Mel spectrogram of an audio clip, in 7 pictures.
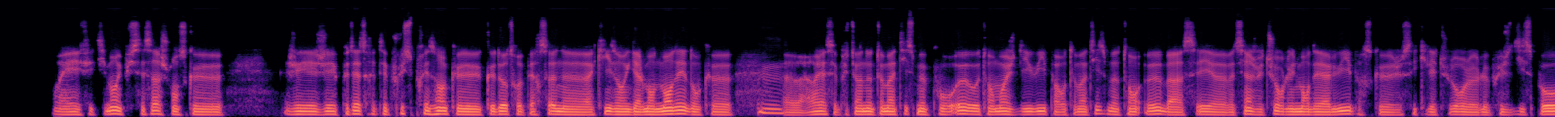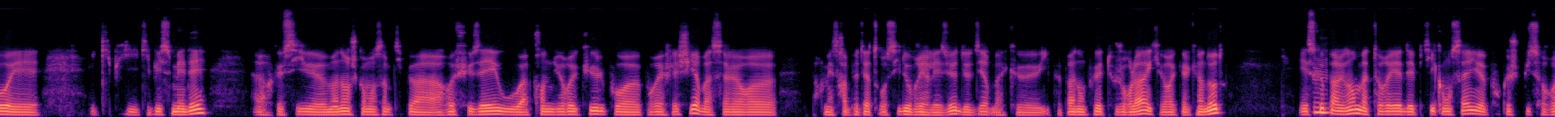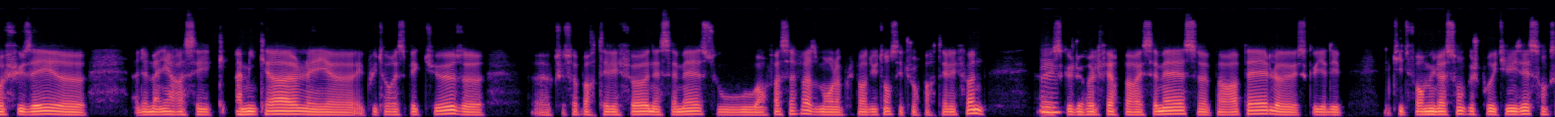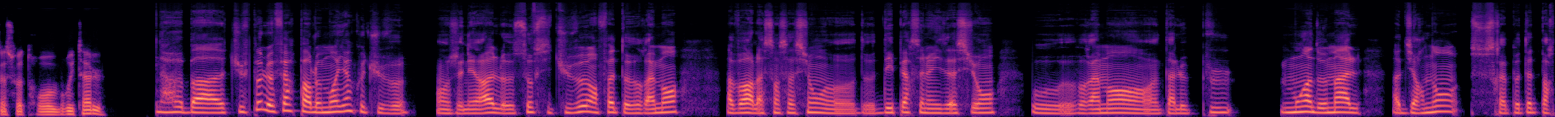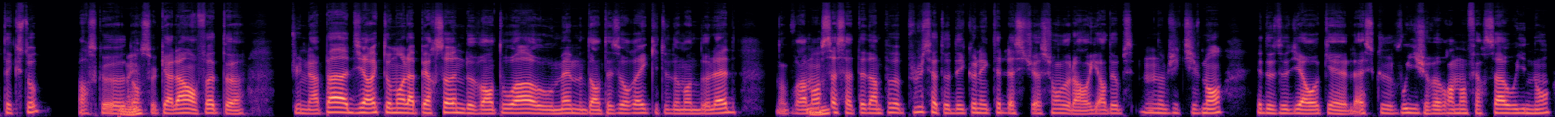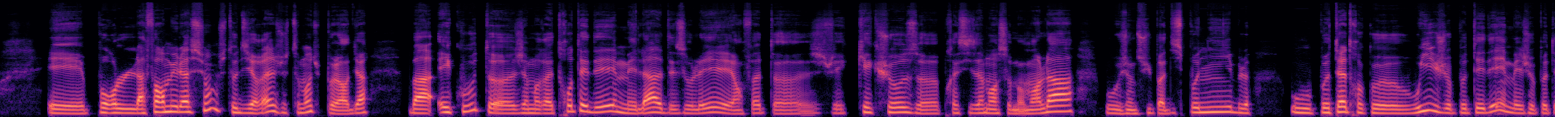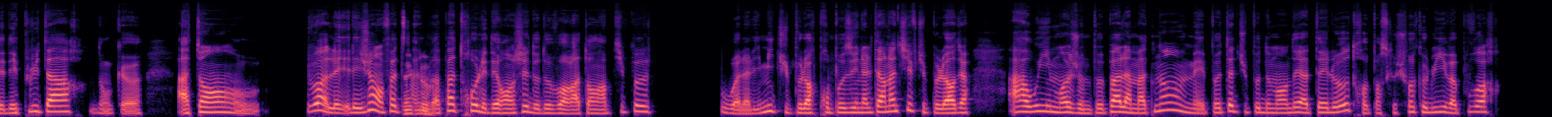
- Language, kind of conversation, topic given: French, advice, Comment puis-je apprendre à dire non et à poser des limites personnelles ?
- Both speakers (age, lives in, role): 20-24, France, advisor; 25-29, France, user
- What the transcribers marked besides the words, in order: stressed: "plus tard"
